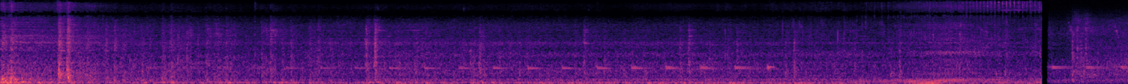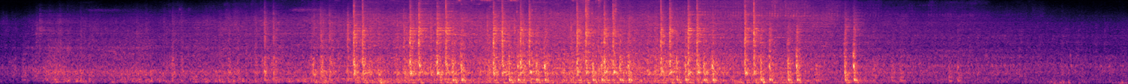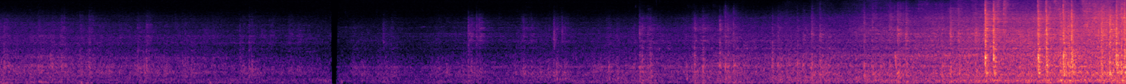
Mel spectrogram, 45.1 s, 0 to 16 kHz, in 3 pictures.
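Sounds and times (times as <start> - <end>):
train passing at speed: 0.0 - 45.0
wheels clattering over rail joints: 8.7 - 28.1, 34.7 - 45.0.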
